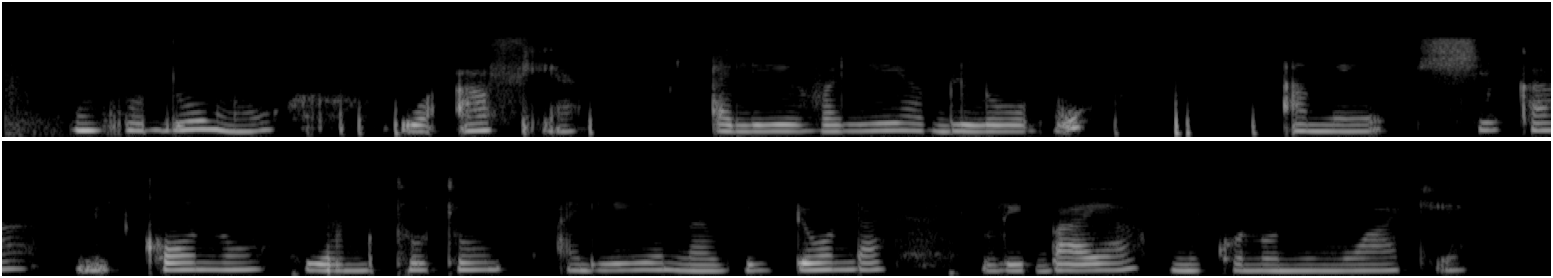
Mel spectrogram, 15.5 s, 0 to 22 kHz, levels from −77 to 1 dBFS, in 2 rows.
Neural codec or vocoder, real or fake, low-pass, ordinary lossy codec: codec, 16 kHz, 2 kbps, X-Codec, HuBERT features, trained on balanced general audio; fake; 7.2 kHz; Opus, 32 kbps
